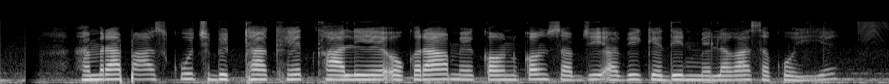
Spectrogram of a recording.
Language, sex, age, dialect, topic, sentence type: Magahi, female, 31-35, Southern, agriculture, question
